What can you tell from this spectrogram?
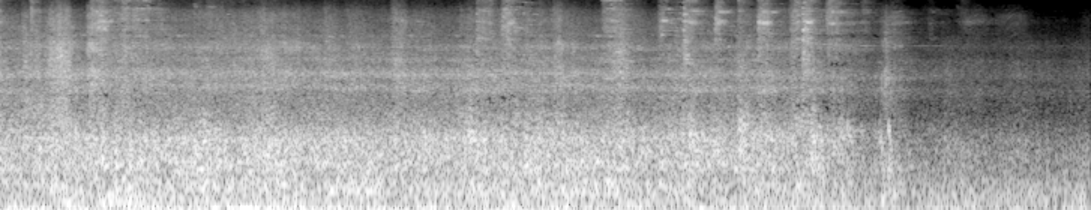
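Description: Freight train of loaded cement hopper wagons rolling past close by: a steady heavy rumble of steel wheels on rail with repeated sharp clacks. It fades over the last few seconds as the end of the train goes by.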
